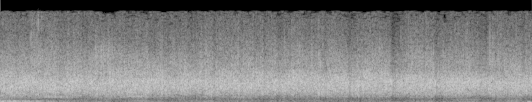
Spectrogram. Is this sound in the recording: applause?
yes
